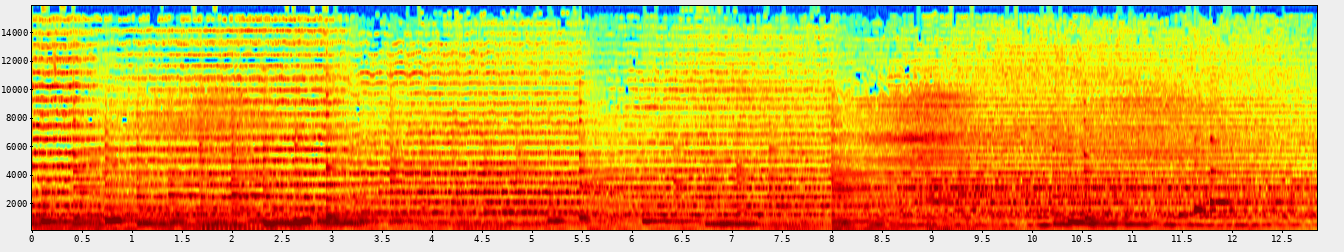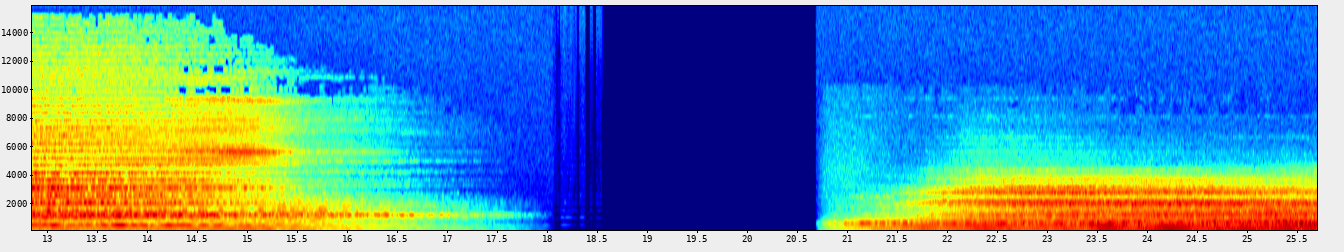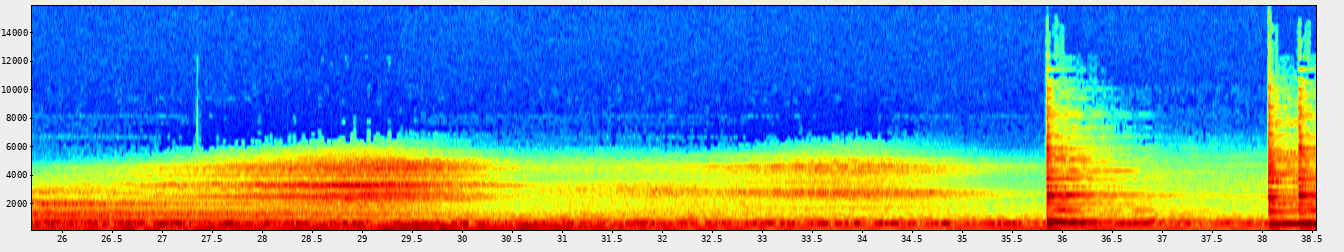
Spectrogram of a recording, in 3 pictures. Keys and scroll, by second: 8.2 ctrl+t, 13.1 space, 15.1 ctrl+t, 18.9 ctrl+space, 22.6 space, 25.6 space, 31.6 ctrl+t, 37.2 ctrl+t.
